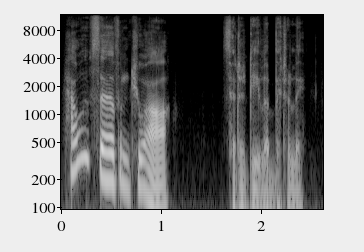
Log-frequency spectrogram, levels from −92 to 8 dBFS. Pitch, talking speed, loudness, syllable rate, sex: 120 Hz, 160 wpm, -20 LUFS, 8.0 syllables/s, male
